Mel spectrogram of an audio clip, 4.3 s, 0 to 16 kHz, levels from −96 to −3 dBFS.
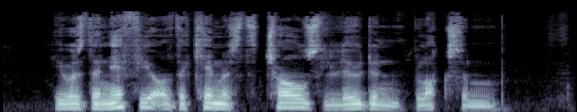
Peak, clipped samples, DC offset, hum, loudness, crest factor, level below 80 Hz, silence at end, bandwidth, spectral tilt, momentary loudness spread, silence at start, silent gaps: -8 dBFS; under 0.1%; under 0.1%; none; -26 LUFS; 18 dB; -46 dBFS; 0.6 s; 11.5 kHz; -5.5 dB/octave; 9 LU; 0.45 s; none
